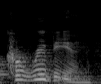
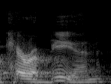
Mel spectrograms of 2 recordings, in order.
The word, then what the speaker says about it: Caribbean: It sounds better than Royal Caribbean, but the Royal Caribbean is the Caribbean because lots of people say it that way.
